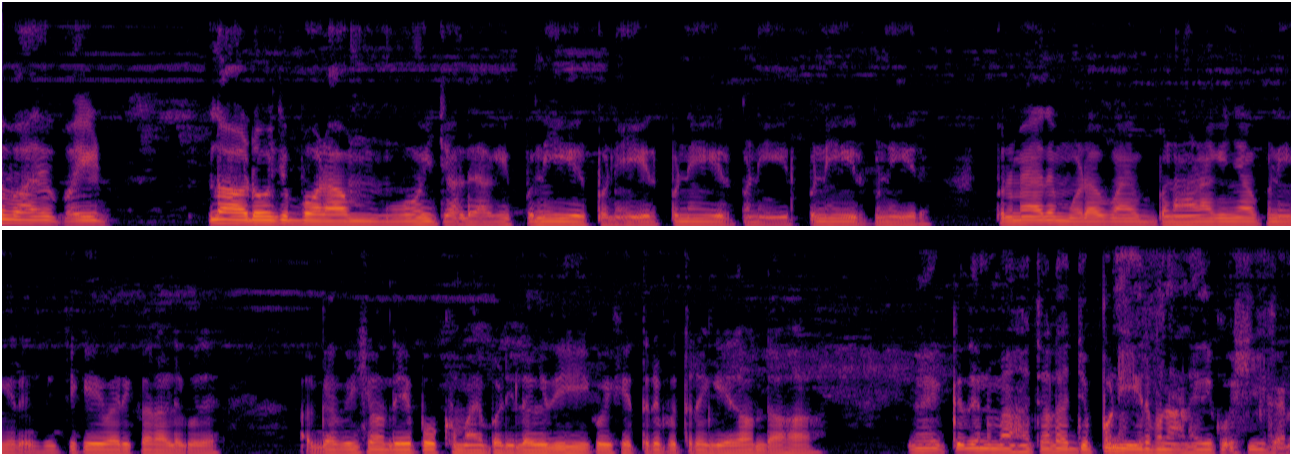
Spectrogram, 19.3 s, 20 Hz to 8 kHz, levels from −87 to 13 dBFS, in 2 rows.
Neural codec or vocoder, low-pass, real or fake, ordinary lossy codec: none; 7.2 kHz; real; none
